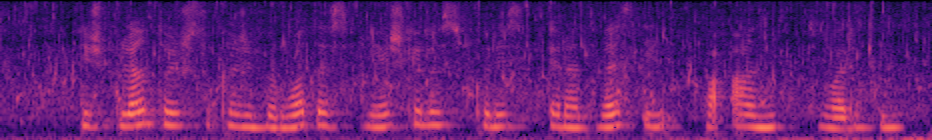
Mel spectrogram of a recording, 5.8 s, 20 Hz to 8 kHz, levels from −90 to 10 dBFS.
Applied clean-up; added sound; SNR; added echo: none; Stream; 14 dB; none.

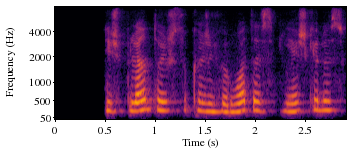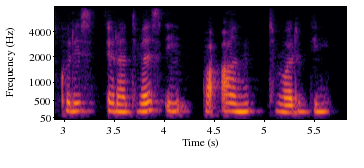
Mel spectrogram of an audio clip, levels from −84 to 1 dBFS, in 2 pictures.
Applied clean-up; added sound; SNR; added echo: none; none; none; none.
